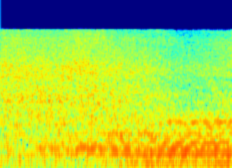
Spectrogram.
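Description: A rushing whoosh with a chord of held steady tones building under it: the swell of an animated intro sting.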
